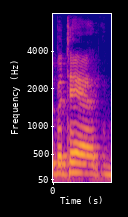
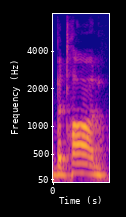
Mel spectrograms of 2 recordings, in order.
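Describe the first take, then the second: First: "baton" with a flat a, rhyming with tan; anglicized baton. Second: "baton" with an open ah, like ba-TAHN; French-style baton. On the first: Reader mocking the word, "baton" said as ba-TAN. Says word two ways. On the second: Reader correcting himself, "baton" said as ba-TAHN. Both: Shown as a demonstration.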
